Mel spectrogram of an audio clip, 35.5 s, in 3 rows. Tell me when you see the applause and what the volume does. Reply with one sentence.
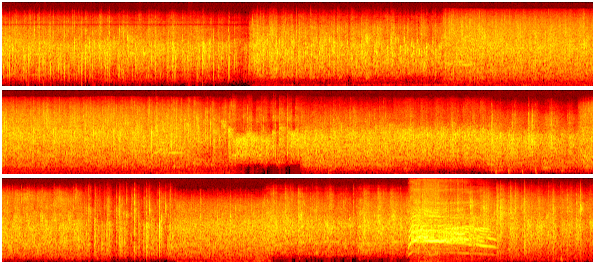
The applause can be heard from 0.0 to 35.4 s, at a steady volume.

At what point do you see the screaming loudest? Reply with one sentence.
The loudest moment of the screaming is at 32 seconds.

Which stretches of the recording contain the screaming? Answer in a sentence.
The screaming can be heard from 8.8 to 9.5 s, from 14.8 to 15.2 s and from 31.8 to 33.5 s.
